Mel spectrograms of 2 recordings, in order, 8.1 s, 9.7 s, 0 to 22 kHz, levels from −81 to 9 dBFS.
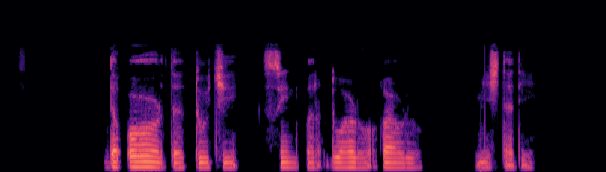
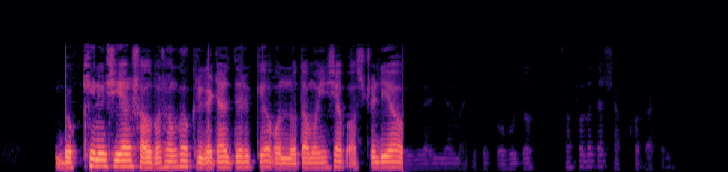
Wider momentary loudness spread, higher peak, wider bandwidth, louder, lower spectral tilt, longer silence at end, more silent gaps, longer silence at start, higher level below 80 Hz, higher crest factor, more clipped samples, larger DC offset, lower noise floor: first, 18 LU vs 8 LU; about the same, -4 dBFS vs -2 dBFS; about the same, 7.6 kHz vs 7.8 kHz; second, -21 LUFS vs -16 LUFS; second, -5.5 dB/octave vs -7 dB/octave; second, 1 s vs 4.35 s; first, 1.64-1.71 s, 2.24-2.28 s, 2.50-2.61 s, 3.19-3.45 s, 4.01-4.07 s, 5.65-6.35 s vs none; first, 1.4 s vs 0.75 s; second, -60 dBFS vs -54 dBFS; about the same, 18 dB vs 16 dB; neither; neither; about the same, under -90 dBFS vs under -90 dBFS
